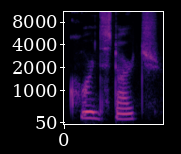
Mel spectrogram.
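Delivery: whispered aside; whispering. Real, not acted. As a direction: breathe the word softly. Aside while measuring cornstarch.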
